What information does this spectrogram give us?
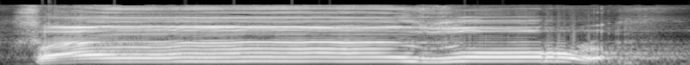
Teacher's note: ketika kita membaca nun kita bersiap membaca dha, itu artinya ikhfa.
